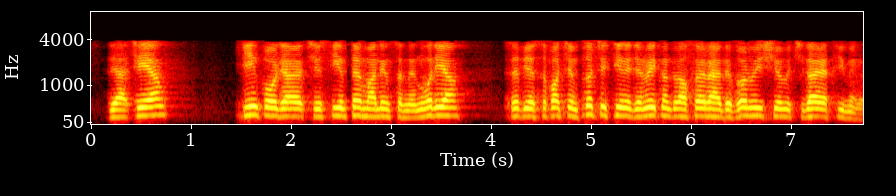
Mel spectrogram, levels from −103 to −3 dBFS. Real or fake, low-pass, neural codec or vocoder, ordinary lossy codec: fake; 7.2 kHz; codec, 16 kHz, 0.5 kbps, FunCodec, trained on Chinese and English, 25 frames a second; AAC, 16 kbps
